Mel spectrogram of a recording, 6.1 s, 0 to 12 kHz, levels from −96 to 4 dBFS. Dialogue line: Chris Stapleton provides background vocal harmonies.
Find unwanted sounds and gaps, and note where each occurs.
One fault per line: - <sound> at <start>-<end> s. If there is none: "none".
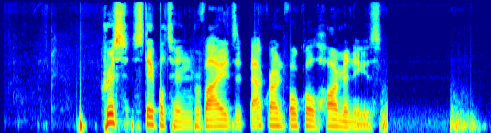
none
